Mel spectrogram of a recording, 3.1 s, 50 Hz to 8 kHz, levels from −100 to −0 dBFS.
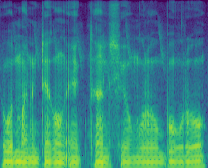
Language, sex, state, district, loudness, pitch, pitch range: Chakma, male, Tripura, Unakoti, -17 LUFS, 80 Hz, 80-85 Hz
